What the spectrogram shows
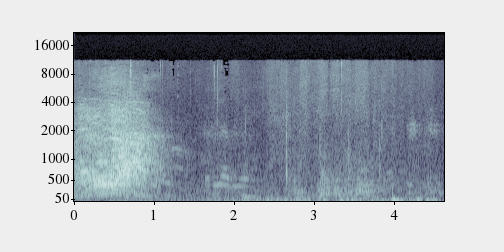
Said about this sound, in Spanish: Queremos darte otro aplauso fuerte en el nombre de Jesús. Fuerte, fuerte.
